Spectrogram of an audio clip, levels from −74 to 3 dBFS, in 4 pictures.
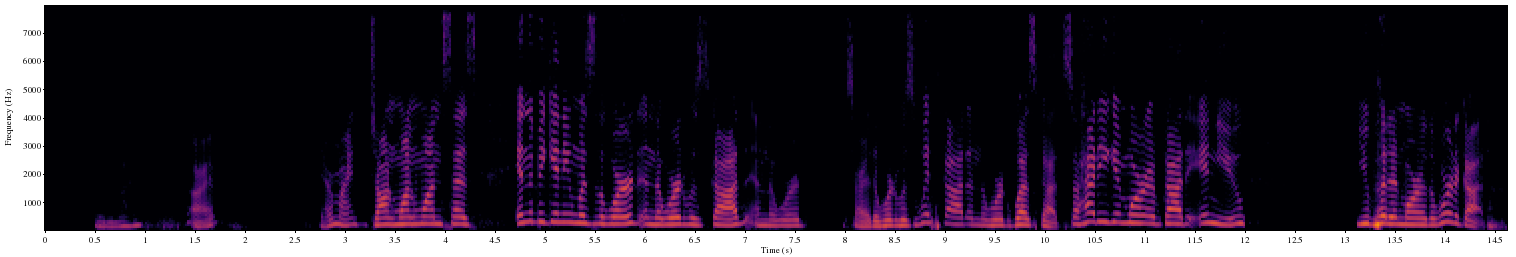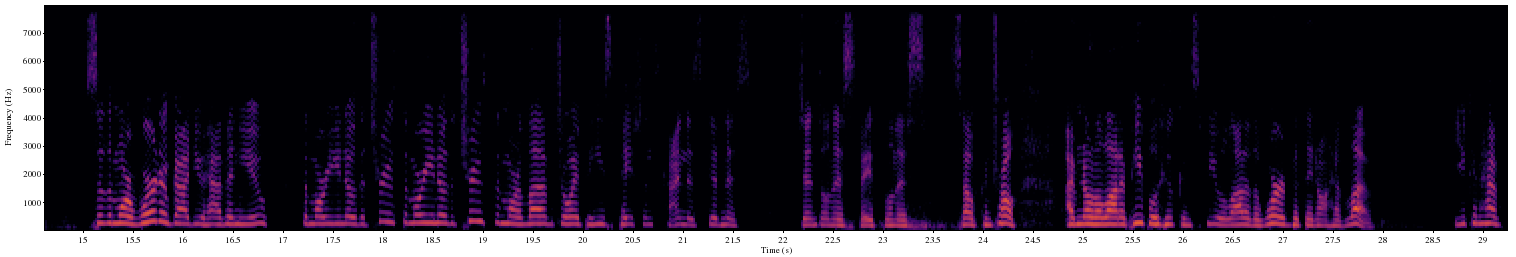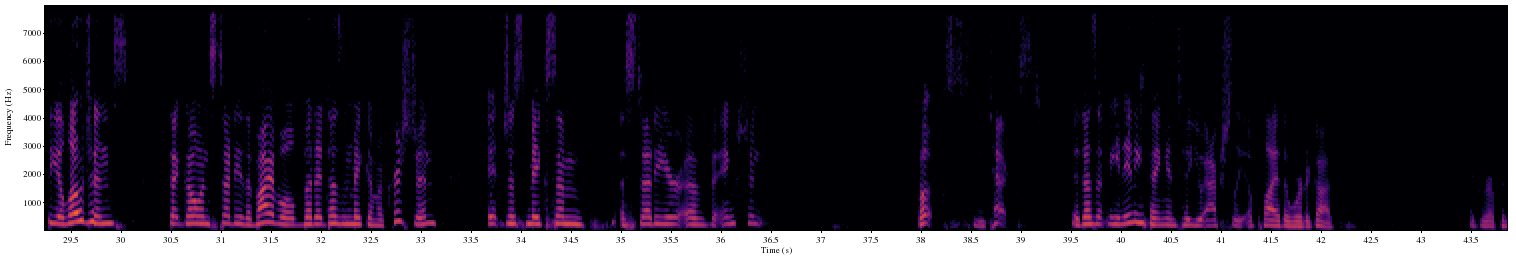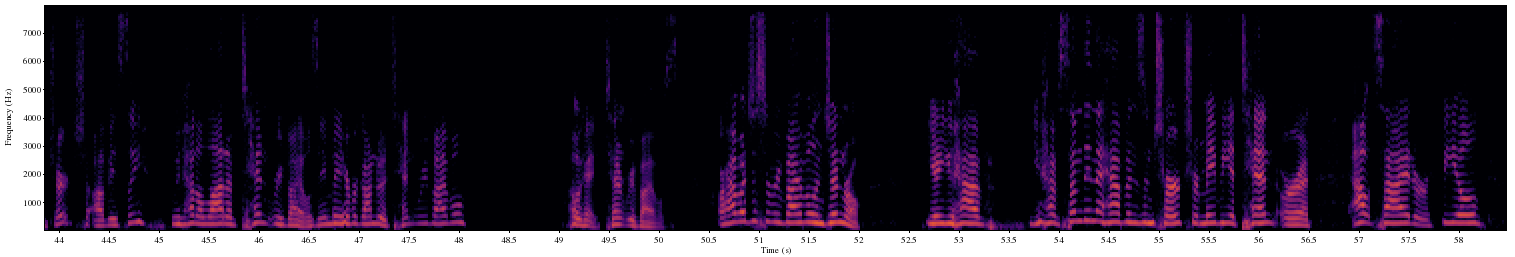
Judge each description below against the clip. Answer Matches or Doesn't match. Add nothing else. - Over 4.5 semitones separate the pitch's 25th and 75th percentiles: Doesn't match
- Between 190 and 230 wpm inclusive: Matches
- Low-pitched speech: Doesn't match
